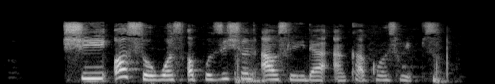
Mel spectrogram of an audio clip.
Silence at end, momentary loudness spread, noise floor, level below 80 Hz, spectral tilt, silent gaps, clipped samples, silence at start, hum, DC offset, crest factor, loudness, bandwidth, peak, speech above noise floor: 0.45 s; 14 LU; -69 dBFS; -58 dBFS; -2.5 dB/octave; none; under 0.1%; 0.65 s; none; under 0.1%; 18 dB; -17 LUFS; 7.8 kHz; 0 dBFS; 52 dB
